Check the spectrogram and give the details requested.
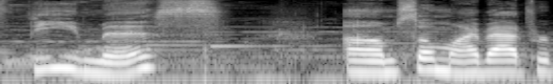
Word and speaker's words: Themis: So yes, I did learn how it was pronounced. It's Themis.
